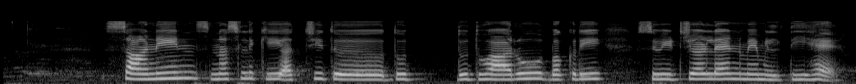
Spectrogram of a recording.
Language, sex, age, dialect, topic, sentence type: Hindi, female, 18-24, Marwari Dhudhari, agriculture, statement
